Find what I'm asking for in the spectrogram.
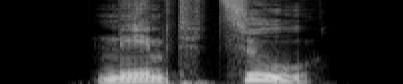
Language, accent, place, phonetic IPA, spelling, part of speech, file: German, Germany, Berlin, [ˌneːmt ˈt͡suː], nehmt zu, verb, De-nehmt zu.ogg
- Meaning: inflection of zunehmen: 1. second-person plural present 2. plural imperative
